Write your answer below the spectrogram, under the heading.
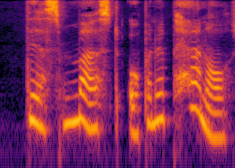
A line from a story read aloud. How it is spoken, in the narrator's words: she cried in excitement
